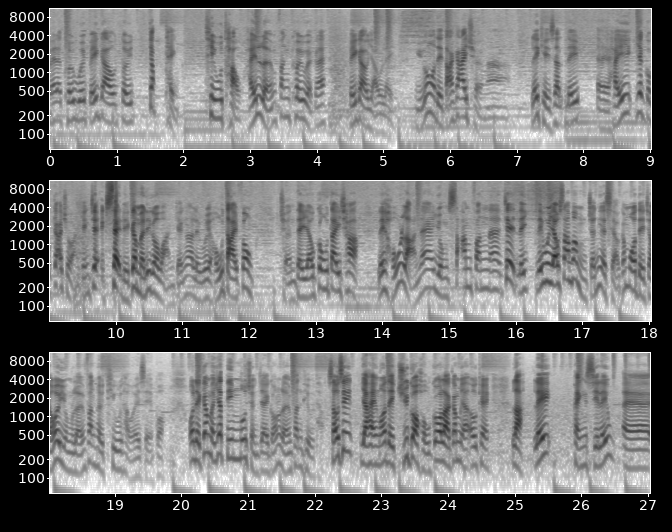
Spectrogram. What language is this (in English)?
Chinese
